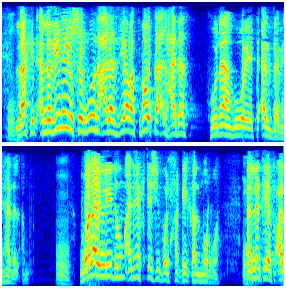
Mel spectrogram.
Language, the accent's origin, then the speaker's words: Arabic; Yemen; هو كما يسميه عندنا في اليمن يسميه لغة الصميل، الصميل العصا يعني. عندنا في اليمن إذا قالوا التفاهم بالصميل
